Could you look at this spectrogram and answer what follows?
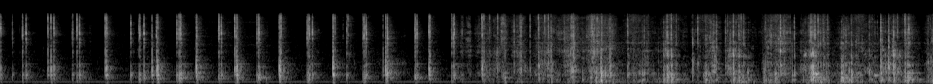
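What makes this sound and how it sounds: Long black nails tap and scratch the base and label of a clear, hollow, mostly empty plastic sports drink bottle lying on its side. For the first few seconds, quick, crisp, bright taps land separately and stop sharply. They then blur into denser rustling scratches over a faint steady low hum.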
